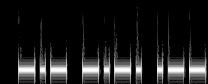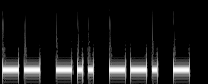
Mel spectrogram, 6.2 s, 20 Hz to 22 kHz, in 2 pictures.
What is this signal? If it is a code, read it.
Morse code, heard as a keyed tone, about 14 wpm, 700 Hz. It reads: KC1DGT
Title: USA Callsign DE Callsign - 6 Characters - 15wpm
